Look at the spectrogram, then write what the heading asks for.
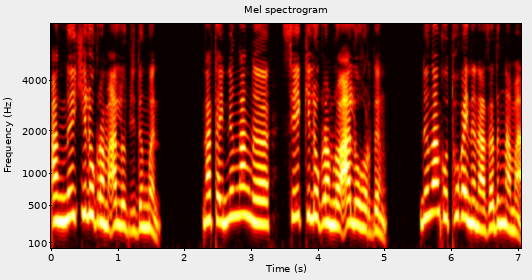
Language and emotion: Bodo, angry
